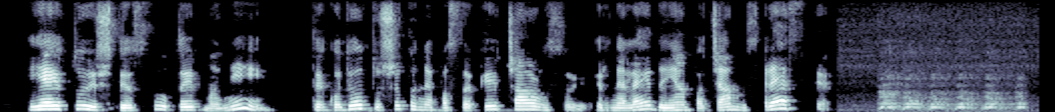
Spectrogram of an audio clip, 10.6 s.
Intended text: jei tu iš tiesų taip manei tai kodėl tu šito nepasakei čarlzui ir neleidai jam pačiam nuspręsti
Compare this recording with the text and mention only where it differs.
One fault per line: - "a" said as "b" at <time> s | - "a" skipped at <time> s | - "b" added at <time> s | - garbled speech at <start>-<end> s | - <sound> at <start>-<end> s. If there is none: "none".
- bark at 8.8-10.3 s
